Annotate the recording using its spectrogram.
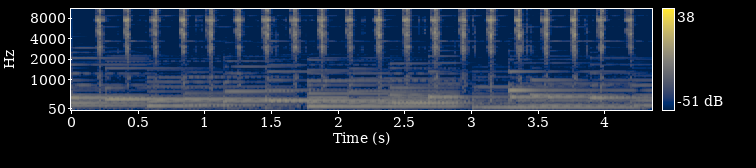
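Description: Countdown-timer clock ticking sound effect: a fast, even run of sharp ticks, over background music of held notes.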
